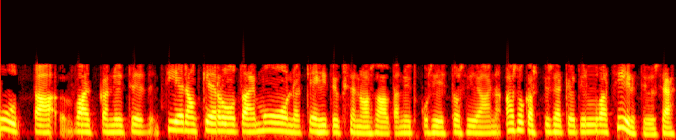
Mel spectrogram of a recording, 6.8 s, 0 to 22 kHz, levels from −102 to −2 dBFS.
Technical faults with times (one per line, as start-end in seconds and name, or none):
0.00-6.77 iLBC codec
0.80-0.82 lost iLBC frames
2.83-2.87 lost iLBC frames
5.91-5.97 lost iLBC frames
